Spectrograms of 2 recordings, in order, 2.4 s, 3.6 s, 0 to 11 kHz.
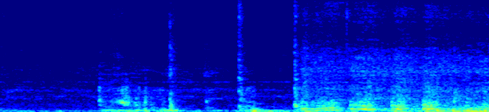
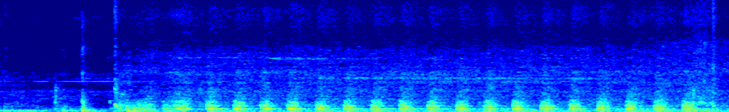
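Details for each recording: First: Baleno diesel that cuts out and won't restart when hot after 100–200 km; the cause given is wiring resistance rising with heat and cutting the fuel pump supply. The starter cranks briefly, then it catches cleanly into a steady, even clatter; normal start. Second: Maruti Suzuki Baleno diesel that shuts off after 100–200 km and won't restart when hot, no scan codes: steady starter cranking about three and a half turns a second never catches; fuel feed pump losing power as wiring heats up.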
